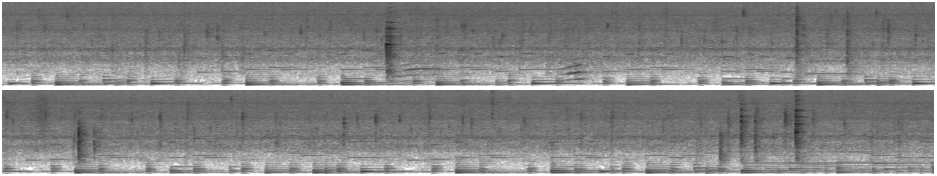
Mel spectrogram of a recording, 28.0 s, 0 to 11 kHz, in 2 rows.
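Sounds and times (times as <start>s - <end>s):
fritters deep-frying in oil: 0.0s - 27.9s
utensils clicking against pan: 5.5s - 6.3s, 11.8s - 17.8s, 24.7s - 27.9s.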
